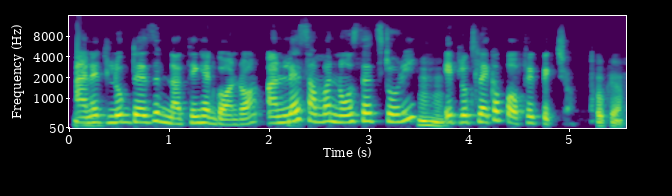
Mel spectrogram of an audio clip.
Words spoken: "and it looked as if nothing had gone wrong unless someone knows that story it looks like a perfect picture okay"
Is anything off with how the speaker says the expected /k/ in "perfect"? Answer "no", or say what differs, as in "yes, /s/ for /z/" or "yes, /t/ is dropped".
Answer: no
